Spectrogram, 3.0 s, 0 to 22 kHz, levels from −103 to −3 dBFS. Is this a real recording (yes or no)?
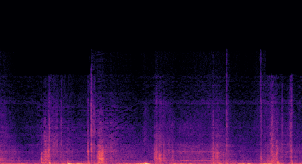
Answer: no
